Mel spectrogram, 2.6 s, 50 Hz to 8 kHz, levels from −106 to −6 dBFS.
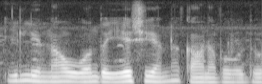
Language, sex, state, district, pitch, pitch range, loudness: Kannada, male, Karnataka, Koppal, 120 Hz, 110-130 Hz, -16 LUFS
